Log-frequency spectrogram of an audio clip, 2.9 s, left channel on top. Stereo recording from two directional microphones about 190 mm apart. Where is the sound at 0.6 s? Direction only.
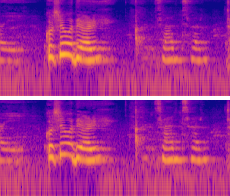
25° left (ahead or behind).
